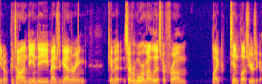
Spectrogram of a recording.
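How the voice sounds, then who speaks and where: A very fast-talking man with an Alabama accent, medium pitch and ordinary pitch variation. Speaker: board game design podcast host. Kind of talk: casual chat.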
